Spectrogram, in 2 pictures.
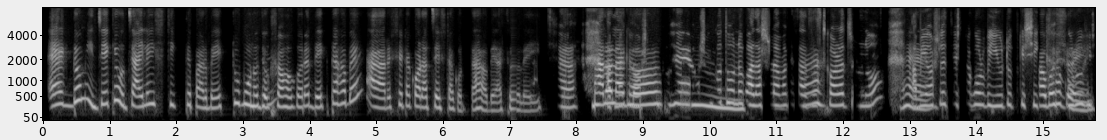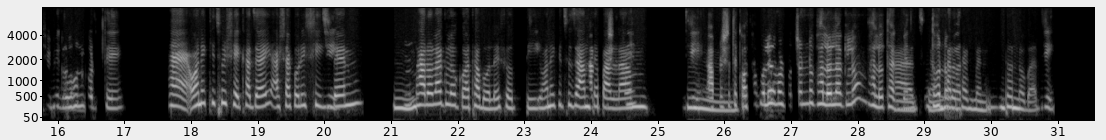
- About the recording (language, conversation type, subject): Bengali, unstructured, আপনি কীভাবে ঠিক করেন যে নতুন কিছু শিখবেন, নাকি পুরনো শখে সময় দেবেন?
- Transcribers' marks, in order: static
